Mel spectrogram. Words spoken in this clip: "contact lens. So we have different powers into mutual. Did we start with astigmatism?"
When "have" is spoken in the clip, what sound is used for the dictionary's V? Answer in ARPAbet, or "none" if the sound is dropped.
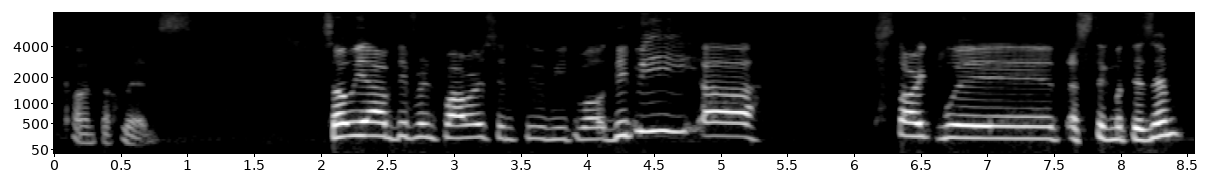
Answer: V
